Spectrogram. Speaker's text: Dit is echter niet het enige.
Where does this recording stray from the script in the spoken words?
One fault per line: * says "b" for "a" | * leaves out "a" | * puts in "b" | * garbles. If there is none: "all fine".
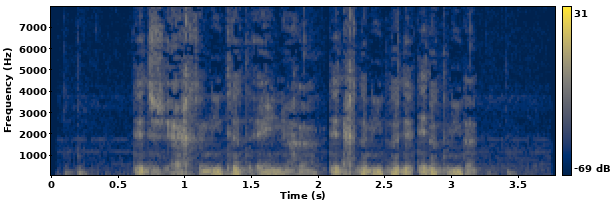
* garbles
